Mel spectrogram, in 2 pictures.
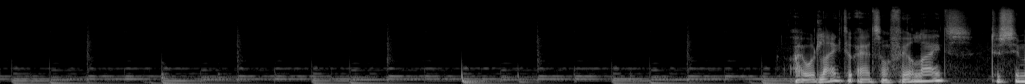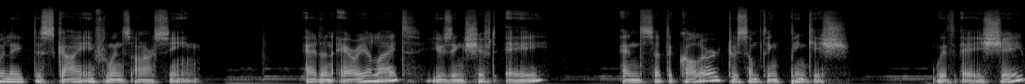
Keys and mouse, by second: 0.2 shift+middle drag, 0.5 middle click, 0.7 x, 1.0 right click, 1.1 x, 1.4 right click, 1.5-1.9 middle drag, 2.1 alt+d, 3.0 alt+d, 3.5 middle click, 4.1 g, 8.5 shift+middle click, 9.7-10.1 middle drag, 11.2 shift+c, 12.8 middle click, 13.7 shift+middle click, 14.3 shift+a, 19.3-20.5 drag.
